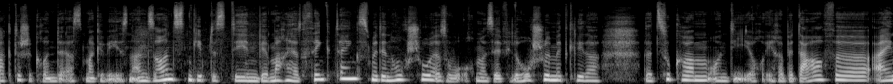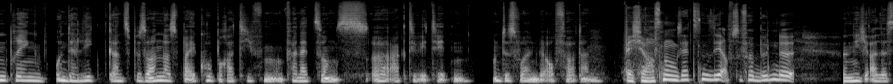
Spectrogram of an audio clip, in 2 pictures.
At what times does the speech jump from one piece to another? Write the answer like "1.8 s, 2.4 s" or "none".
3.0 s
